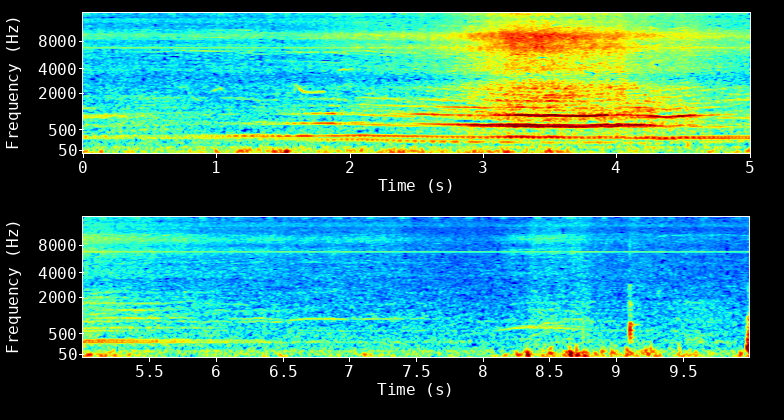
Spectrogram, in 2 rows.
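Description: Syma W1 brushless quadcopter's propellers whining as it flies past, swelling to a peak about three to four seconds in and then fading away as it flies off.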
